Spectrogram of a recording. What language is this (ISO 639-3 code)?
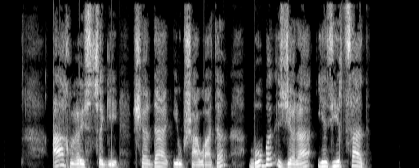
abq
